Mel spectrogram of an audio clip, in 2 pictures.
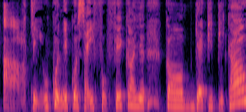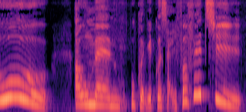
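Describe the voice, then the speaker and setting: A woman's voice: mid-range voice, moderate pace, hardly any pauses, a little mellow. A woman from Réunion with a Réunion Creole French accent, telling a folk tale on the radio with sound effects and laughter. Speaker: storyteller guest.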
